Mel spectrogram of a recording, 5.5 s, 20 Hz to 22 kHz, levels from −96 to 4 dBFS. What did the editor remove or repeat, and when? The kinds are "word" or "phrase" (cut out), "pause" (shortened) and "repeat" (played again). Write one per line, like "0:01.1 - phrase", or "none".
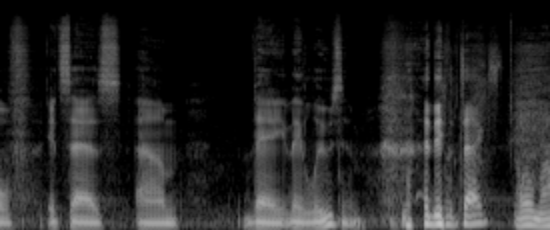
0:01.3 - pause
0:02.9 - word
0:04.4 - phrase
